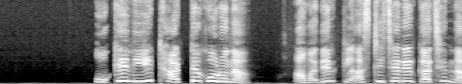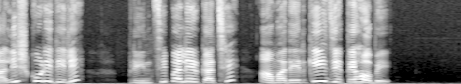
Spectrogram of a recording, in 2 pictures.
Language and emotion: Bengali, fearful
